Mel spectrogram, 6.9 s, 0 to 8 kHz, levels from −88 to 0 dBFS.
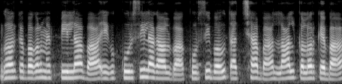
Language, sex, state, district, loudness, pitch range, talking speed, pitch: Bhojpuri, female, Bihar, Muzaffarpur, -14 LUFS, 205-235 Hz, 155 wpm, 220 Hz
